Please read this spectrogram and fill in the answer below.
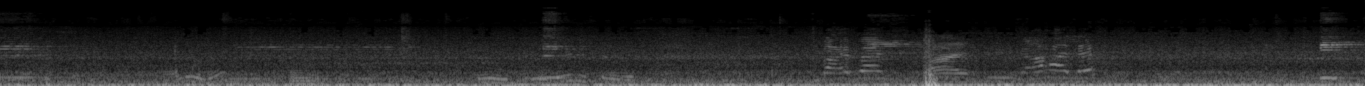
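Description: Busy street noise: a steady low traffic rumble with a brief horn toot about two seconds in and scattered voices. A single sharp thump about seven seconds in, as the SUV's door is shut.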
